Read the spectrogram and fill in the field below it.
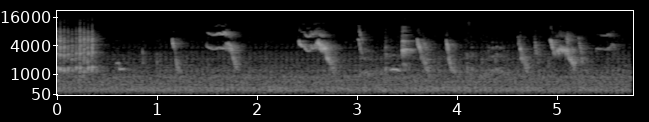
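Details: Half-grown white Java sparrow rehearsing song indoors: a rustle, then bursts of sharp descending chirps and a few level whistled notes, spaced unevenly across the clip.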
